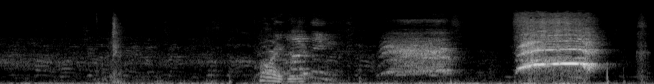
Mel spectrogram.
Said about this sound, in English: Screaming, like, you're relaxing, yeah? Screaming over soup. Punching a sink because of your fucking soup.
